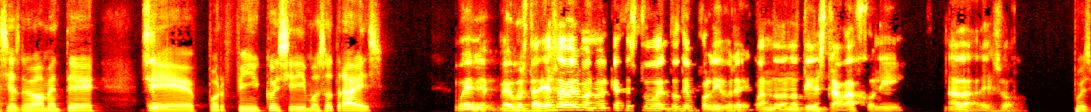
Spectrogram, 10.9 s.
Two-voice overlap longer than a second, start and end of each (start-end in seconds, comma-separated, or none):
none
